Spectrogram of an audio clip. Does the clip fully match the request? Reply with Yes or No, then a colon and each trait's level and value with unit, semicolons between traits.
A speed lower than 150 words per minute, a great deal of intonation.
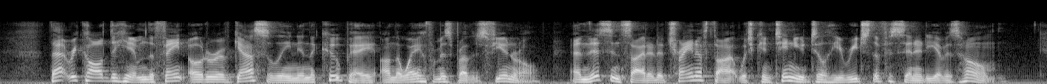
No: fast, 205 wpm; wide, 5.7 semitones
